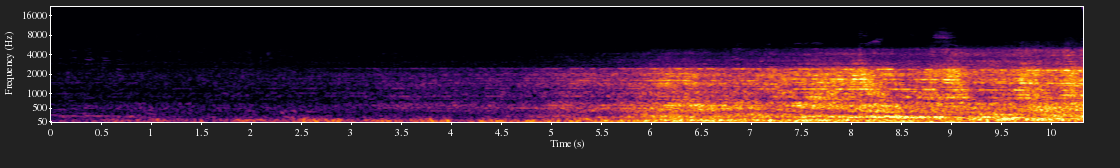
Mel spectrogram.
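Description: A jet plane takes off with a roar that grows louder.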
